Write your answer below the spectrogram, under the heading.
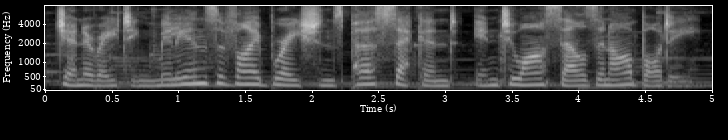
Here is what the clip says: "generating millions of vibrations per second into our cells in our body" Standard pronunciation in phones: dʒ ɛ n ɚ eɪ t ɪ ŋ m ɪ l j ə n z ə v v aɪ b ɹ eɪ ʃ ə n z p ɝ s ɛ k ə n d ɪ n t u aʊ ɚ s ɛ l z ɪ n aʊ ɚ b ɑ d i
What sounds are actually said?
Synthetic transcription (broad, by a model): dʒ ɛ n ɚ eɪ t ɪ ŋ m ɪ l j ə n z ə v v aɪ b ɹ eɪ ʃ ə n z p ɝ s ɛ k ə n d ɪ n t u aʊ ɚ s ɛ l z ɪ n aʊ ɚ b ɑ d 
